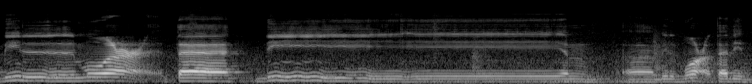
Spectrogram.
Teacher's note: huruf ain, tempat parkirnya di pertengahan kerengkung adik-beradik dengan huruf ha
